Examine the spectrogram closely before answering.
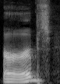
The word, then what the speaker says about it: herbs: the with this app you don't pronounce the h in herbs you pronounce the h in the name of herb remuneration remuneration remuneration remuneration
